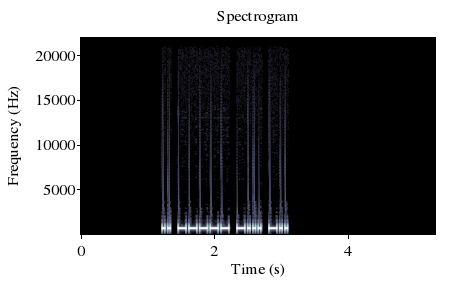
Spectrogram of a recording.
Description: Morse code, heard as a keyed tone, about 30 wpm, 700 Hz. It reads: I0BD
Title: DXCC-100 Call Signs - 4 Characters - Repeated 2x - 30wpm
